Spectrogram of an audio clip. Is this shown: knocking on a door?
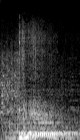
no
